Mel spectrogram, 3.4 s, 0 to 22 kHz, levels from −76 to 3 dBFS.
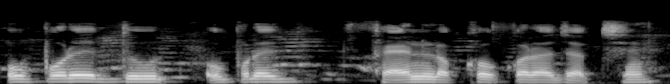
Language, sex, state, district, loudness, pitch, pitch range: Bengali, male, West Bengal, Alipurduar, -15 LUFS, 130 Hz, 120-140 Hz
